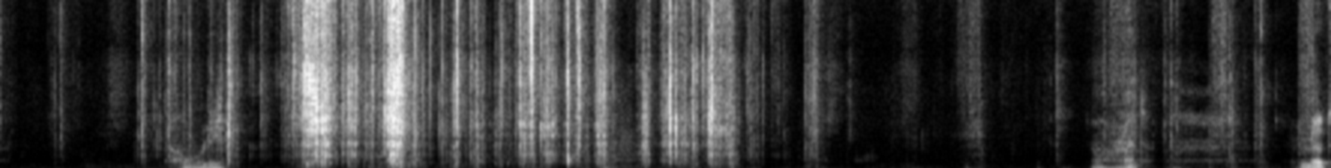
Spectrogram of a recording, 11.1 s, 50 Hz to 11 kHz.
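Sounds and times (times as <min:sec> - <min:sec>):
foil wrapper crinkling and tearing: 0:00.4 - 0:06.9.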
